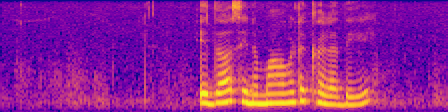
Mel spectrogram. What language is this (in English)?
Sinhala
